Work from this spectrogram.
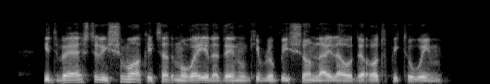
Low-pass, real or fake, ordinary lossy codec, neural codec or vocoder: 7.2 kHz; fake; Opus, 16 kbps; codec, 16 kHz, 2 kbps, FunCodec, trained on LibriTTS, 25 frames a second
